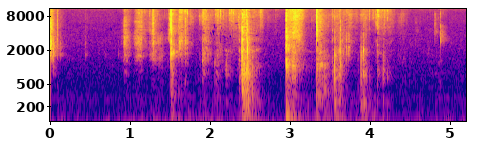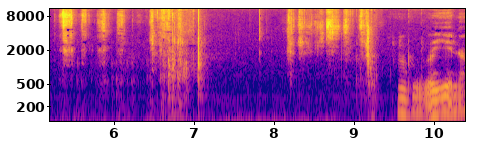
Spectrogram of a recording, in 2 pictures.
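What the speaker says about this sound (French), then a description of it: "un coup de cutter suffit quand le cutter taille bien" A cutter knife slices through paper in short, sharp scraping strokes, a series of quick cuts and rustles spread unevenly across the clip, with a voice talking faintly underneath.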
